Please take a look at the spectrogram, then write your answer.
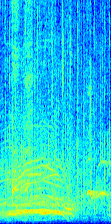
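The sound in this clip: Brief applause for a camp speaker at a Thursday night camp session: moderate clapping with a few high whoops and cheers, easing off toward the end.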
